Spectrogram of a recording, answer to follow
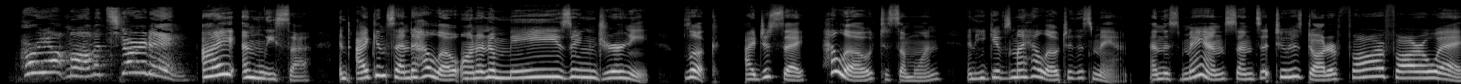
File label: US Girl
